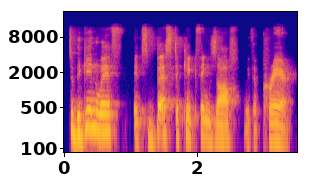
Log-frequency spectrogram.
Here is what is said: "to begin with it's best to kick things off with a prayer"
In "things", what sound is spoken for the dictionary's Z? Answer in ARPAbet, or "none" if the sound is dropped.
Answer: Z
